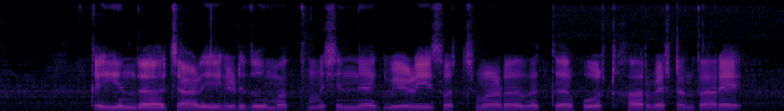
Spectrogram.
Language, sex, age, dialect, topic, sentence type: Kannada, male, 18-24, Northeastern, agriculture, statement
